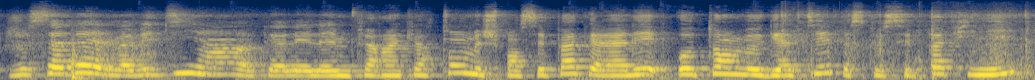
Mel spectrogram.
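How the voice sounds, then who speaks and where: A woman's voice: high voice, fast, echoey room, slight background noise. A woman vlogger chatting through an unboxing, candid and gushing, often stumbling over repeated words. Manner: gushing excitement. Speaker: lifestyle vlogger. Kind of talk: casual unboxing chat.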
